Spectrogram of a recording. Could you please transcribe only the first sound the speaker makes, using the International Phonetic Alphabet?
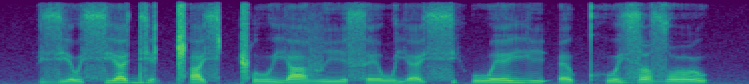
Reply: zʲ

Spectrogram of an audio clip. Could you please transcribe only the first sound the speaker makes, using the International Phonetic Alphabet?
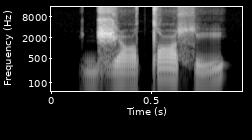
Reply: ɖ͡ʐ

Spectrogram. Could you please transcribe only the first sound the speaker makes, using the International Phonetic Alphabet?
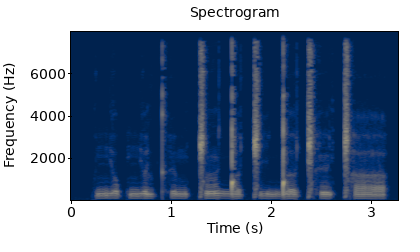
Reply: nʲ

